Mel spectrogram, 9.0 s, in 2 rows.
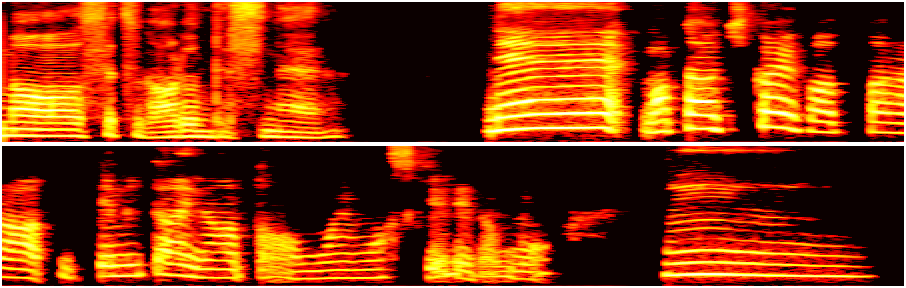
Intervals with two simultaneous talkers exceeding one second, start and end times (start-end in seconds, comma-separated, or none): none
